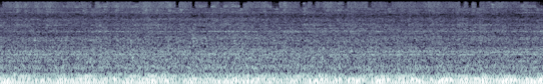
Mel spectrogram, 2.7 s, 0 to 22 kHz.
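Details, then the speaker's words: 1972 Ford Mustang Mach 1 under restoration, V8 just started: deep, steady, even idle rumble with no ticking or knocking, lots of oil pressure; healthy normal idle. "That's what it's all about right there. That thing runs good, man. I for $1,000 motor, I couldn't be any happier."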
